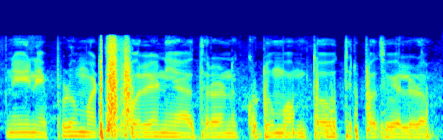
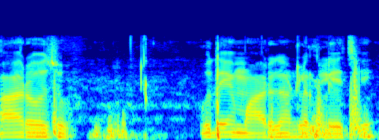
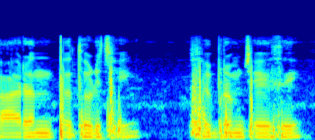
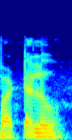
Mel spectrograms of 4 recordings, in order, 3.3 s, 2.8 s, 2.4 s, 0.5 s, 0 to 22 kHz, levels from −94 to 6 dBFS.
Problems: background sounds at intervals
